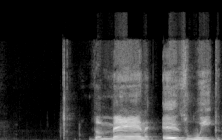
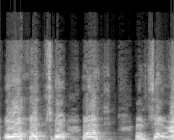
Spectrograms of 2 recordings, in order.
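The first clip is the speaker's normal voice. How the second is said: ordinary delivery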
